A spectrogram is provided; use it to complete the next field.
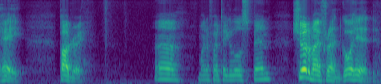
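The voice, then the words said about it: Put-on Ukrainian accent. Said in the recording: “Ukrainian sure, accent. Um, little deeper, little softer.”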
